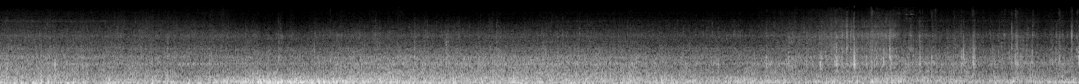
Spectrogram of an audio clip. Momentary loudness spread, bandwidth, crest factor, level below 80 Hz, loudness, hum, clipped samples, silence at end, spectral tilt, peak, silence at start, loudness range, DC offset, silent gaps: 8 LU; 13.5 kHz; 14 dB; -20 dBFS; -16 LUFS; none; under 0.1%; 0 s; -7.5 dB/octave; 0 dBFS; 0 s; 4 LU; under 0.1%; none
